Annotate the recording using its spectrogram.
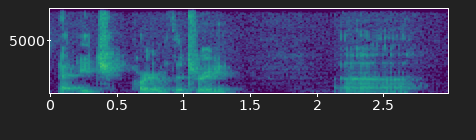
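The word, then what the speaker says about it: trie: each part of the tree uh not really sure what the difference is between a try maybe this is pronounced try not tree I forget it's spelled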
